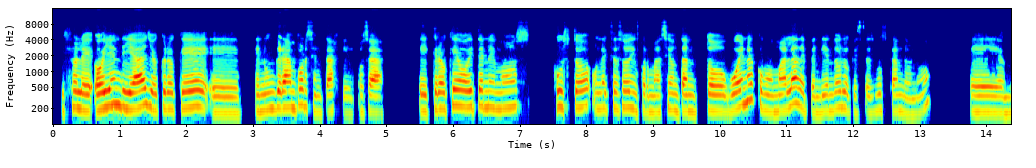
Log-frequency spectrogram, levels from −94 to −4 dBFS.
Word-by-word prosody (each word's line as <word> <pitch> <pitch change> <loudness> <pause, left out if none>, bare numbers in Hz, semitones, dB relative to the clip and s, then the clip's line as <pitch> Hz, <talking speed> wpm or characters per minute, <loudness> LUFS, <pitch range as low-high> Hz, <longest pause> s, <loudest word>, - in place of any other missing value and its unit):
Híjole, 195 -1 +1
hoy 200 +4 +7
en 240 0 +1
día 210 +2 +7
yo 205 -5 -1
creo 200 +1 -1
que, 215 +1 +2
eh, 165 -1 -3 0.2
en 180 0 -5
un 200 +1 -5
gran 215 0 +4
porcentaje, 180 -7 -3
o 175 - -11
sea, 170 -1 +2 0.6
que 185 -1 -2
creo 200 0 0
que 230 +4 +2
hoy 220 0 +3
tenemos 215 +1 -4 0.3
justo 215 +1 0
un 200 0 -8
exceso 205 +1 -5
de 215 - -2
información, 180 +1 -6
tanto 180 0 0
buena 225 +11 +2
como 185 -9 -4
mala, 190 +8 +4
dependiendo 185 0 -5
lo 205 -3 -3
que 170 - -14
estés 165 0 -12
buscando, 180 -3 -7
¿no? 180 - -10 0.6
Eh, 175 -1 -1
195 Hz, 145 wpm, -25 LUFS, 175-215 Hz, 0.6 s, hoy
